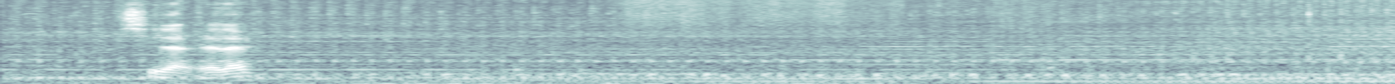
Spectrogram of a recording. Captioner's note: boat motor hums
